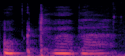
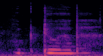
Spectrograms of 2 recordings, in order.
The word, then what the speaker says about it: Oktober: it in German, but in Afrikaans it's October. So this sound just kind of gets like a more of a oo sound. October. Not an oo, like a oo.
